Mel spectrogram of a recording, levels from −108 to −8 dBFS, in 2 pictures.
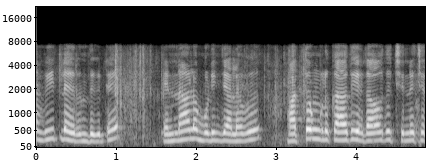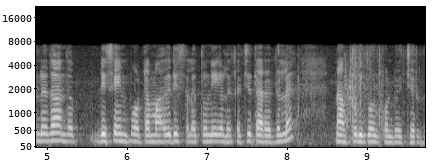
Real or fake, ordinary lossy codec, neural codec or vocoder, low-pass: fake; none; vocoder, 22.05 kHz, 80 mel bands, WaveNeXt; 7.2 kHz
